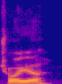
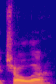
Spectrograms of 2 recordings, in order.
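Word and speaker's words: cholla: idea edy I'll make a collection video soon pronounced Choya by the way yeah and a lot of people say chola but i know that the the plant itself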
